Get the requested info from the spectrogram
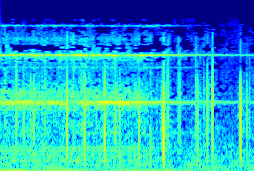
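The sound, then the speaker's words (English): An electric doorbell rings continuously for a couple of seconds, a steady high-pitched metallic tone with a rapid rattling clatter and a few sharper strikes, with no voices. “Jim, a perfectly innocent person might press the doorbell and set the fire going.”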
